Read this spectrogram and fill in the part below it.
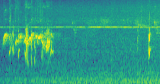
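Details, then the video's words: Red-whiskered bulbul giving the ché song used for training bulbuls to sing: a brief jumbled phrase of twittering notes in the first second, then hiss with one isolated chirp near the end. "Luyện chào mào hót căng lửa, QUÁ HAY - CHÉ KÍCH BỔI CĂNG ĐÉT, Cách luyện chào mào hót sáng"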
